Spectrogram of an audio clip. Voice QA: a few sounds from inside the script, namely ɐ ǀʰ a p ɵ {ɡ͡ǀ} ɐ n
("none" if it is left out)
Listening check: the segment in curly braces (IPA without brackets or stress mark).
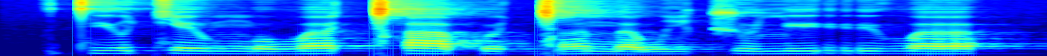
ɡ͡ǀ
